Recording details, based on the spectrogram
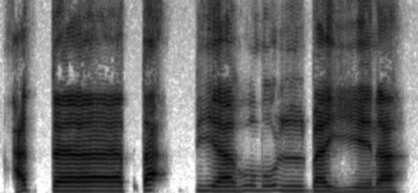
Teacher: হামজা যুক্ত সাকিনকে একটু ঝাটকা দিয়ে পড়তে হয়। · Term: হামজা সাকিন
